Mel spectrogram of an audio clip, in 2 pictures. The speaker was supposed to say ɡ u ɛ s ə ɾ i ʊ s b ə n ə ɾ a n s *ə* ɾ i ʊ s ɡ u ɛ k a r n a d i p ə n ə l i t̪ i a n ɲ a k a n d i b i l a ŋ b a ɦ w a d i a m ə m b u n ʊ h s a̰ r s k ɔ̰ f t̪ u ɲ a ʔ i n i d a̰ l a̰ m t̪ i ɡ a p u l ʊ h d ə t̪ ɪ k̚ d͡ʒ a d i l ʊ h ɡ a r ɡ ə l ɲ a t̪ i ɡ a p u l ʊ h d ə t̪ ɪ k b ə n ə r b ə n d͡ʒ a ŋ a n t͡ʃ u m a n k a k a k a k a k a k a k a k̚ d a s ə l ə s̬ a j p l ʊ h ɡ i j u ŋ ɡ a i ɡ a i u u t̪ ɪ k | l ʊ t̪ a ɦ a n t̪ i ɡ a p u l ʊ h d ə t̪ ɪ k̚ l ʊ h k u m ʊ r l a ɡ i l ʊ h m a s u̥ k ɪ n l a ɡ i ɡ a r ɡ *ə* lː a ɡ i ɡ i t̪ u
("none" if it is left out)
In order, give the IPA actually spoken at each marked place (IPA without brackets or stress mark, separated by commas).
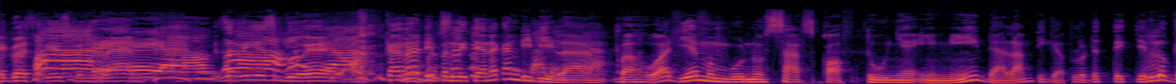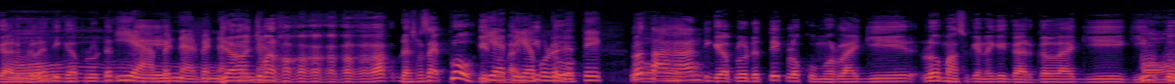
ə, ə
